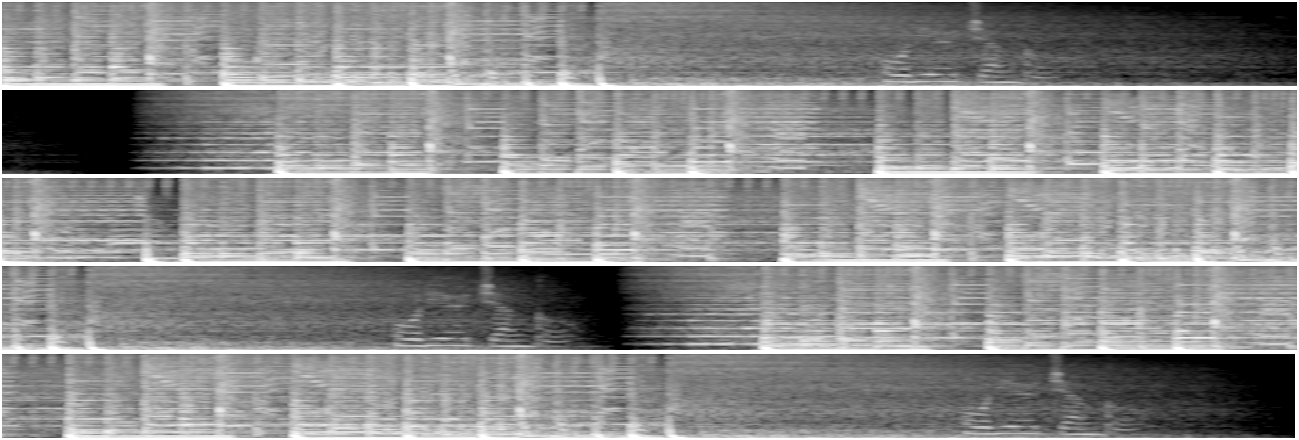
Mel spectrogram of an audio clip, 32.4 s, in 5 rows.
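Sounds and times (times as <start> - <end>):
future bass intro logo music: 0.0 - 3.2, 7.5 - 20.0, 22.9 - 29.4.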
